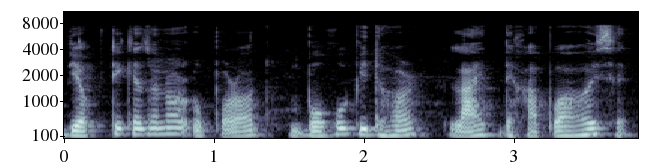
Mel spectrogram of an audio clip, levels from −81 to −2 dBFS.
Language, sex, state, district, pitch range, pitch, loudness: Assamese, male, Assam, Sonitpur, 120-150 Hz, 130 Hz, -21 LUFS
